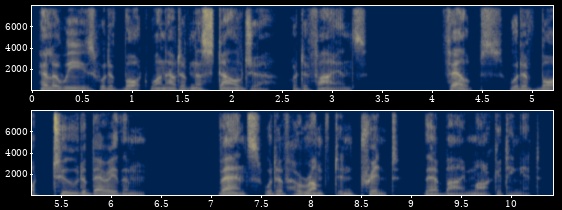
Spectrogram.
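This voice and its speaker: A man's voice: very deep voice, expressive, unhurried, breathy edge, no room sound, studio quality, heavily acted. A man voicing a smug, pretentious artist who justifies himself with theatrical, polished phrasing. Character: smug, pretentious male artist defending his schemes.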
